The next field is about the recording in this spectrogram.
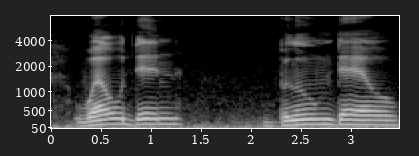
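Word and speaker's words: Weld-Blundell: of the Sumerian King's List is called the Weldon Bloomdale Prism. The Weldon Bloomdale Prism. I'll spell it.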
